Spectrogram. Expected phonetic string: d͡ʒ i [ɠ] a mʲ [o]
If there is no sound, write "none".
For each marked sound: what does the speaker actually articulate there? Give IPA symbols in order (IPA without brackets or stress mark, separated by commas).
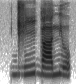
ɠ, o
